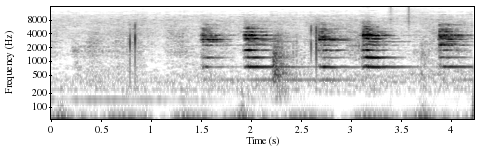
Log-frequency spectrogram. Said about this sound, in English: Add to these nagging thoughts the incessant clanging of that church bell just outside my window.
